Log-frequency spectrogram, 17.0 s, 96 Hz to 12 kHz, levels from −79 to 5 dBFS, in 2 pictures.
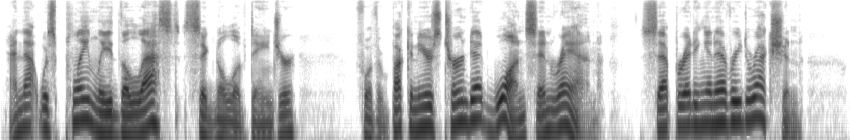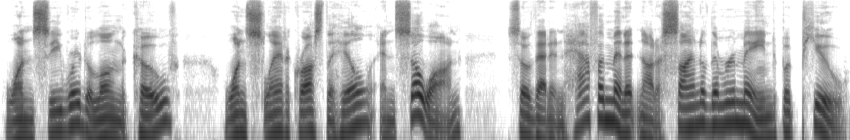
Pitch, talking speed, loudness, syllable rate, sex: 130 Hz, 170 wpm, -17 LUFS, 4.8 syllables/s, male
